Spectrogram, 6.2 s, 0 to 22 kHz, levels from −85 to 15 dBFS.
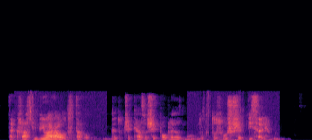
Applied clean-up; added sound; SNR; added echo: neural separator model SepFormer DNS4.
